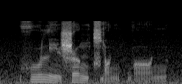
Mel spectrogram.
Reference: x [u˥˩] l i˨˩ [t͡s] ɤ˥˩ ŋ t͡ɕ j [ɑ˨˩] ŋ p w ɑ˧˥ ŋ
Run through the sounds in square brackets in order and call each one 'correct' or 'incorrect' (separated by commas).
incorrect, incorrect, correct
